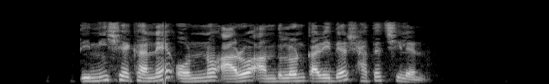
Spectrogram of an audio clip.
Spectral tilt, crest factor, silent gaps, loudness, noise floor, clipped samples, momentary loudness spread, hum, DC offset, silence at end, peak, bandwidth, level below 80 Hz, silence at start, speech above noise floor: -4 dB/octave; 18 dB; none; -17 LUFS; -79 dBFS; under 0.1%; 8 LU; none; under 0.1%; 1.25 s; -2 dBFS; 7.8 kHz; -58 dBFS; 0.8 s; 62 dB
